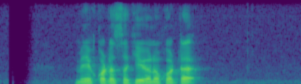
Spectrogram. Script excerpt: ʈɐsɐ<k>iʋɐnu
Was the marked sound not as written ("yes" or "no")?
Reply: no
